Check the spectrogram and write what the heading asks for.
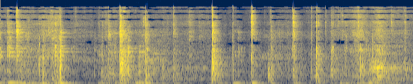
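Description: Rubber door seal (boot) of a front-loading washing machine being pulled off the front panel's lip by hand: irregular rubbing with scattered sharp clicks and snaps as the rubber comes free.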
